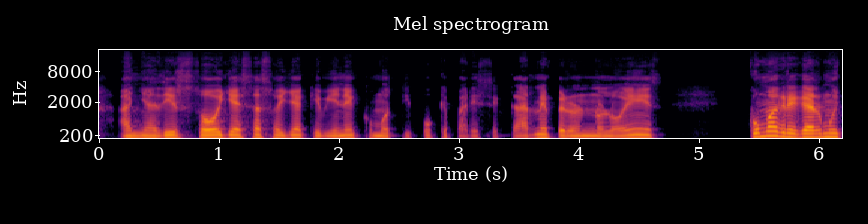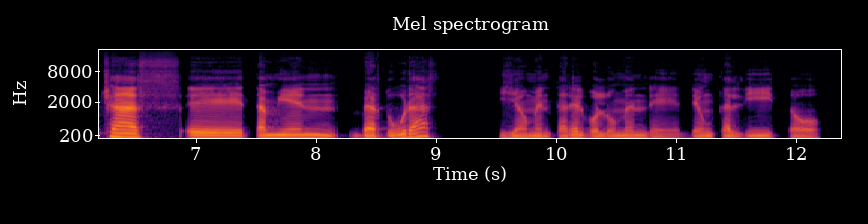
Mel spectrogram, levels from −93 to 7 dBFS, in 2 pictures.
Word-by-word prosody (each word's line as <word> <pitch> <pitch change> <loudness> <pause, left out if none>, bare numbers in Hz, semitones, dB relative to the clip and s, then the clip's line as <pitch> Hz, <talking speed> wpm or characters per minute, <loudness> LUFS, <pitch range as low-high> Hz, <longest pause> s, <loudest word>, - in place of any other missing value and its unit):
añadir 110 +3 +1
soya, 120 +1 +4
esa 120 +2 0
soya 120 -1 -2
que 110 -3 -7
viene 105 +2 -2
como 105 -2 -5
tipo 110 +2 -16
que - - -13
parece 100 +1 -16
carne, 110 +6 -3
pero 105 -5 -1
no 100 -1 -1
lo 100 +1 -2
es, 120 0 0 0.7
¿cómo 175 +6 +5
agregar 150 -5 +7
muchas, 155 -2 +2
eh 115 -2 +1
también 120 0 -1
verduras 120 - -2 0.5
y 105 -2 -6
aumentar 100 +2 -5
el 125 -1 -2
volumen 105 +3 -6
de 90 -3 -12
de 95 +1 -10
un 100 0 -5
caldito 100 -1 -8
110 Hz, 140 wpm, -24 LUFS, 105-125 Hz, 0.7 s, agregar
